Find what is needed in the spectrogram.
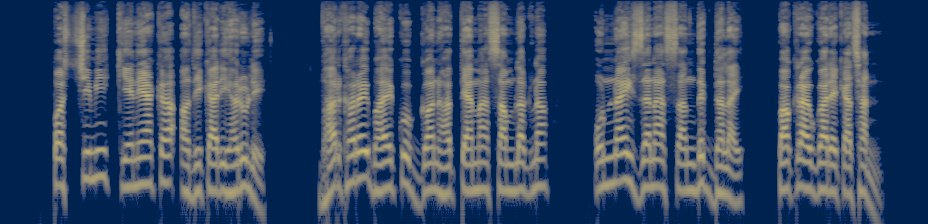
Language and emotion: Nepali, neutral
